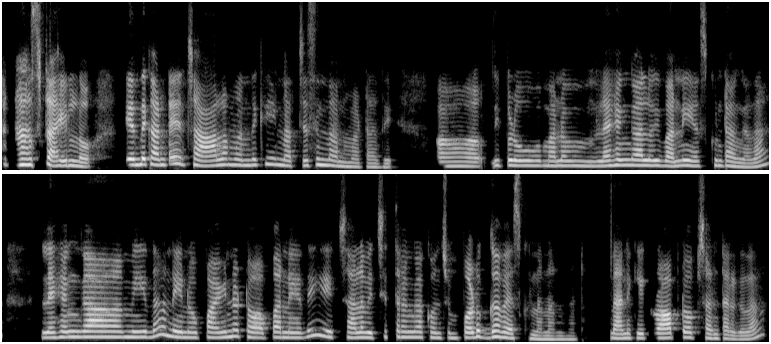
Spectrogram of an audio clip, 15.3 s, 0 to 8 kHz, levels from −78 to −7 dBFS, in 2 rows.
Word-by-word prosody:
నా 275 - +8
స్టైల్‌లో. 225 -4 +4 0.5
ఎందుకంటే 280 +2 +4 0.2
చాలామందికి 255 +3 +1 0.2
నచ్చేసింది 235 +3 -2
అన్నమాట 185 -4 -6
అది. 160 0 -10 0.5
ఆహ్, 205 -1 -1 0.2
ఇప్పుడు 240 0 +1 0.3
మనం 225 0 -1 0.3
లెహంగాలు 245 0 +2
ఇవన్నీ 225 +2 +1
వేసుకుంటాం 220 -1 -4
కదా! 190 +6 -4 0.5
లెహంగా 260 +2 +4 0.4
మీద 255 +2 -1 0.2
నేను 240 -2 +1 0.2
పైన 245 +4 +1
టాప్ 230 +1 0
అనేది 235 +5 -2 0.3
చాలా 230 0 +1
విచిత్రంగా 250 +1 -3
కొంచెం 220 -1 -4
పొడుగ్గా 265 +2 +3
వేసుకున్నానన్నమాట. 160 -7 -5 0.4
దానికి 210 +1 0
క్రాప్‌టాప్స్ 225 +2 +2
అంటారు 185 -4 -4
కదా! 175 +8 -4
235 Hz, 115 wpm, -22 LUFS, 210-255 Hz, 0.5 s, నా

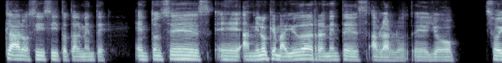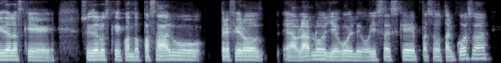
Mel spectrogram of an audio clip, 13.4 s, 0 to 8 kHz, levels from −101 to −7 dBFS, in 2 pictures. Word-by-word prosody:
Claro, 130 -2 +5
sí, 125 +2 -1
sí, 120 -1 -3
totalmente. 110 -1 -5 0.4
Entonces, 120 +1 0
eh, 115 -1 -1
a 115 - +3
mí 115 +1 -1
lo 140 +1 +4
que 145 - +3
me 120 -4 +3
ayuda 130 +5 +3
realmente 115 0 -2
es 105 0 -8
hablarlo. 100 -3 -2
Eh, 105 -1 -5
yo 100 -2 -4 0.3
soy 120 -1 +2
de 120 0 +6
las 120 0 +1
que 100 -3 0 0.3
soy 120 - -2
de 120 0 +7
los 120 0 +1
que 110 -1 -1
cuando 105 -1 -2
pasa 115 +2 +4
algo 120 -2 -1 0.2
prefiero, 110 0 +2 0.2
eh, - - -4
hablarlo, 115 +6 +3
llego 110 -1 0
y - - -1
le 105 - -5
digo: 100 - -5
"Oye, 105 +1 -3
¿sabes 110 0 -4
qué? 120 -1 +1
Pasó 105 -2 -6
tal 105 +1 -3
cosa, 145 +3 -2
115 Hz, 185 wpm, -23 LUFS, 105-120 Hz, 0.4 s, de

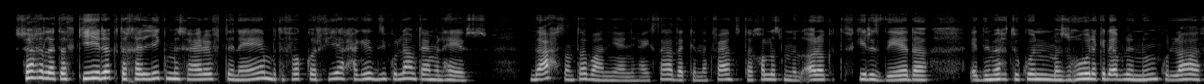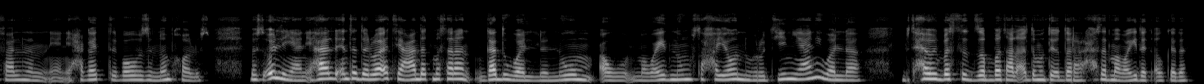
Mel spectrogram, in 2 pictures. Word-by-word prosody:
شاغلة 305 - +5
تفكيرك، 270 +3 +5
تخلّيك 250 +2 +2
مش 255 -2 +2
عارف 235 +2 +1
تنام، 235 +5 0
بتفكّر 240 +1 -4
فيها، 250 +4 -2
الحاجات 250 +1 -2
دي 240 +2 -3
كُلّها 255 +2 -1
ما - - -1
تعملهاش، 210 -5 -3 0.4
ده 235 +2 +2
أحسن 220 -2 -3
طبعًا 225 -4 -1
يعني 180 -1 -9
هيساعدك 205 +1 -5
إنّك 190 0 -11
فعلًا 225 +1 -1
تتخلّص 225 +1 -5
من 205 - -5
الأرَق، 220 +3 0
التفكير 235 +1 -4
الزيادة، 210 0 +1 0.4
الدماغ 220 +4 +1
تكون 235 0 +1
مشغولة 215 +5 +4
كده 240 -1 +1
قبل 230 0 0
النوم 225 +2 +1
كُلهّا 225 0 0
فعلًا 210 -2 -4 0.2
يعني 155 -1 -12
حاجات 220 +2 -5
تبوّظ 205 0 -3
النوم 200 +3 -2
خالص. 185 -5 -10 0.4
بس 225 -2 -4
قُل 270 +4 +6
لي 245 -5 +2
يعني، 185 -2 -5
هل 255 +1 +5
أنت 255 +2 0
دلوقتي 245 0 +3
عندك 235 +3 +1
مثلًا 250 -1 +2
جدول 220 0 +2
للنوم 185 +4 -1
أو 180 -1 -4
مواعيد 185 +4 -4
نوم 220 +1 +2
وصحيان 230 0 -1
وروتين 200 +6 -1
يعني 255 +6 +1
والّا 200 -5 -2 0.4
بتحاول 250 +5 +3
بس 235 +1 +2
تضبّط 215 -1 0
على 205 0 0
قد 195 +3 -4
ما 215 - +1
تقدر 200 -1 -2
على 185 - -7
حسب 225 -3 -4
مواعيدك 190 0 -3
أو 180 - -7
كده؟ 185 0 -6
225 Hz, 170 wpm, -25 LUFS, 200-240 Hz, 0.4 s, قُل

